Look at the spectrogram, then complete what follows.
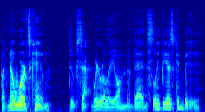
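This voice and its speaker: A podcast host reading fan fiction aloud in an animated, expressive way. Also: sits low, normal speed. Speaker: host and voice performer.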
